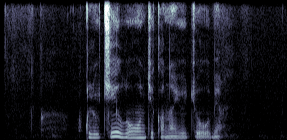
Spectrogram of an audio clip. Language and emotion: Russian, sad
